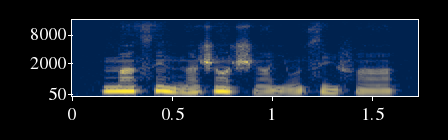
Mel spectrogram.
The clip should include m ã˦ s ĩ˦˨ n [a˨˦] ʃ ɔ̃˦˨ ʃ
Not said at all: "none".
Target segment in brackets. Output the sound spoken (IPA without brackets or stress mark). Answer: ã˨˦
